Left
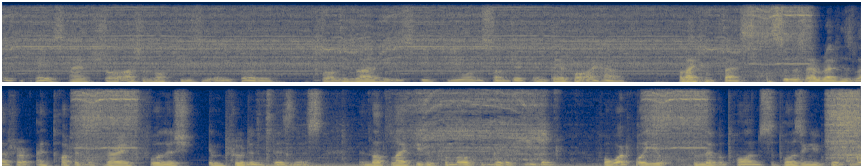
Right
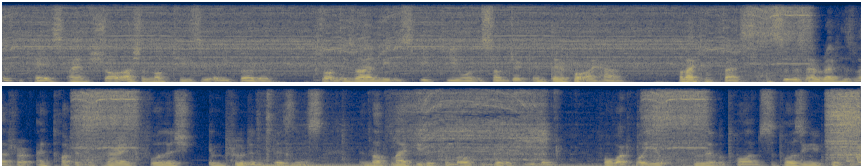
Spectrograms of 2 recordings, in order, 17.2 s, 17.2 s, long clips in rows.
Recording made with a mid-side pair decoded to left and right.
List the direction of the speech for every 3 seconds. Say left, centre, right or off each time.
right, right, centre, left, left, left.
